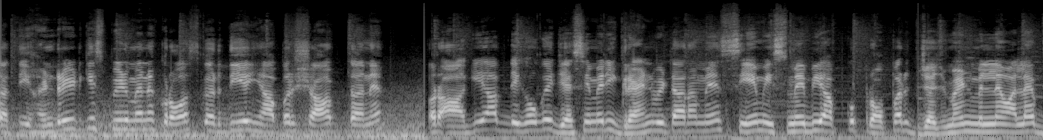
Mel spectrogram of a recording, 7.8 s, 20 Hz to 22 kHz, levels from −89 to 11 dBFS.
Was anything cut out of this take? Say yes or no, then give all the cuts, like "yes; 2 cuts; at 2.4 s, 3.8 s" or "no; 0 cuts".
yes; 1 cut; at 3.1 s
